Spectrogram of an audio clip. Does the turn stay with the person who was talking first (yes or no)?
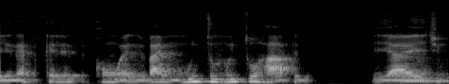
yes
